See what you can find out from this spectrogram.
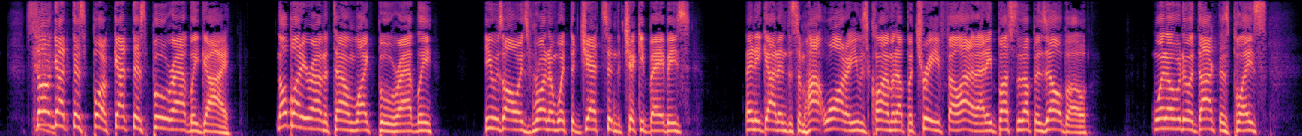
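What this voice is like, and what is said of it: Dom Tabari impression, New Jersey accent. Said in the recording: “in your Dom Tabari voice ... Dom's getting more and more New Jersey as the impression progresses”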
